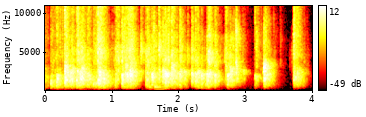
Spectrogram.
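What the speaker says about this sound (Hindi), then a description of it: "ताली बजा दीजिए आप लोग" An audience at a Class 10 board results celebration claps together, dense rapid hand claps in bursts that fade and stop near the end, loud and close.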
